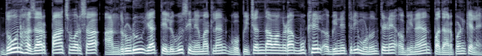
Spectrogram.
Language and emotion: Goan Konkani, neutral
